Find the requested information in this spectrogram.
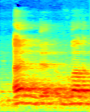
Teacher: Il ad, berikutnya dal sukun, maka ada sifat qalqalah yang menyertainya. Jangan ragu-ragu, kita tampakkan bunyi yang memantul.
